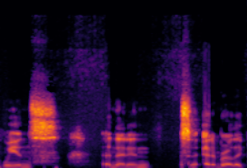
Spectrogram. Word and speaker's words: Edinburgh: I was like oh I'm going to go to Edinburg and she's like no never say that again CU that's not how you say it I was like oh it's like it's Edinburgh so Ed it's they also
